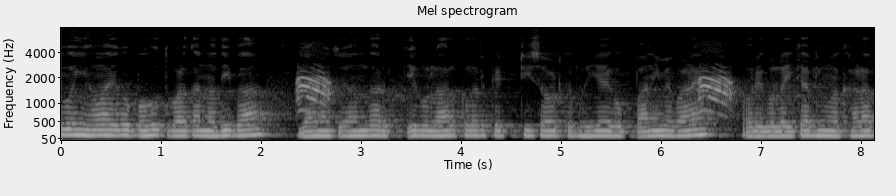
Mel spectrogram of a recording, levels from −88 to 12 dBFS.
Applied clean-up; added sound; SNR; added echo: none; Crow; 11 dB; reverberation time 0.9 s.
